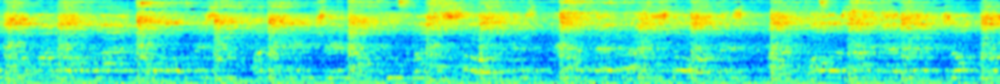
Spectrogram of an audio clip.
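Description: Live reggae band playing loud, with a singer's voice over a steady, pulsing bass line.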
